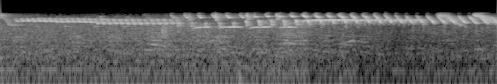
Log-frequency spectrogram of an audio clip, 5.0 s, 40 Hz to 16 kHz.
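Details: Hooded siskin, an F1 bird, delivers a high twittering song: a long buzzy trill overlaid with a thin rising whistle, then quick chains of sharp repeated chips.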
